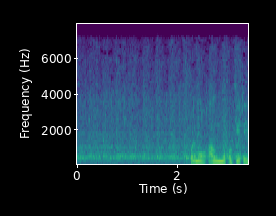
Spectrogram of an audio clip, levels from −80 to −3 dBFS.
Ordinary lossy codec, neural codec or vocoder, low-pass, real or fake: none; none; 7.2 kHz; real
